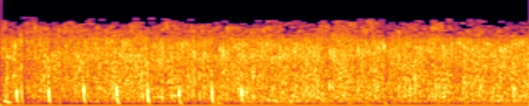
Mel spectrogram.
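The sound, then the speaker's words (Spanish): A crowd applauds steadily for Tom Lupo on a radio programme, with dense overlapping claps at an even, fairly loud level throughout. Nobody speaks over it. “Ni bien termina este programa, aplaudamos a Tom.”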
